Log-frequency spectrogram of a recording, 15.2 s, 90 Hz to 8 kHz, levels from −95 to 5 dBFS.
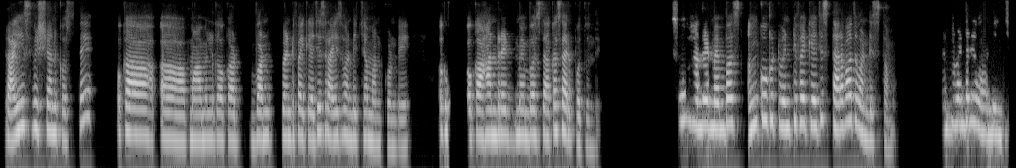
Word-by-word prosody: Rice 250 +8 +3
విషయానికొస్తే 235 +1 -2 0.5
ఒక - - -11 0.6
ఆహ్, 190 -2 +2
మామూలుగా 190 +1 -1
ఒక 195 - -6 0.4
125 200 +1 -1
కేజీస్ 225 +4 -1
రైస్ 200 +1 -2
వండచ్చామనుకోండి. 175 -4 -5 0.6
ఒక 235 - -2 0.4
ఒక 210 0 +2
100 215 -1 +1
మెంబర్స్ 210 0 -1
దాకా 205 +4 0
సరిపోతుంది. 175 -7 -3 1.1
సో, 305 - -9 0.2
100 275 0 +4
మెంబర్స్ 285 +3 +3 0.2
ఇంకొక 315 +3 +2
25 285 +2 +2
కేజీస్ 300 +4 +1
తర్వాత 295 +5 +5
వండిస్తాం. 195 -3 -6 0.8
వెంట 250 +2 -5
వెంటనే 295 +1 +1
వండించ 215 -1 -1
215 Hz, 105 wpm, -23 LUFS, 195-265 Hz, 1.1 s, తర్వాత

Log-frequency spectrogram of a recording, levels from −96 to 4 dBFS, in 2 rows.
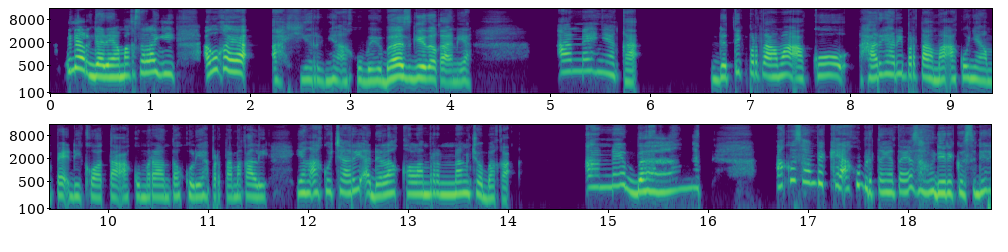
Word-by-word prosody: bener 415 +3 +7
nggak 275 -1 +7
ada 260 - +7
yang - - +3
maksa 295 +4 -1
lagi. 315 -3 +2 0.3
Aku 400 - +4
kayak, 360 -5 +8 0.3
"Akhirnya 220 -2 -6
aku 220 - -8
bebas." 215 +6 +5
gitu 240 0 +6
kan 205 -3 +1
ya. 210 - -5 0.9
Anehnya 355 -3 -2
Kak, - - -1 0.8
detik 255 +8 -2
pertama 295 -2 +3
aku 280 - -1 0.2
hari-hari 300 +5 -1
pertama 250 -5 +1
aku 235 +2 -2
nyampe 210 0 -3
di 210 - -5
kota 200 0 -3
aku 210 - -8
merantau 205 +1 -3
kuliah 210 0 -3
pertama 205 0 -7
kali, 205 -2 -2 0.3
yang 260 0 +1
aku 270 +2 -3
cari 270 +2 -1
adalah 245 +1 0
kolam 245 -1 -1
renang 245 0 0
coba 220 -6 -3
Kak. - - -37 0.7
Aneh 370 +3 -3
banget. 290 +5 0 0.7
Aku 390 -7 -1
sampe 480 -2 0
kayak 355 -5 +1
aku - - +1
bertanya-tanya 275 -2 -2
sama 275 -2 -1
diriku 255 0 +1
sendiri 250 +5 -2
260 Hz, 155 wpm, -23 LUFS, 220-300 Hz, 0.9 s, kayak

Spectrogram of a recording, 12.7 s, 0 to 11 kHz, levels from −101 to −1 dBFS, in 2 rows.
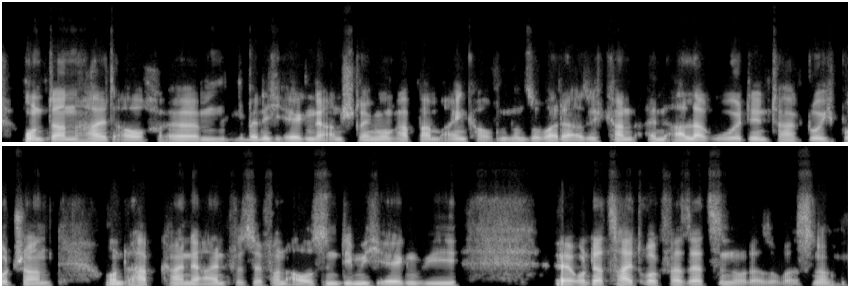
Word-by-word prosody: und 110 -2 +3
dann 110 0 +4
halt 115 0 +2
auch, 110 -2 0 0.2
ähm, 105 0 +1 0.2
wenn 110 +1 +1
ich 105 -3 -3
irgend 105 -2 +1
'ne - - +2
Anstrengung 95 -2 -2
habe 95 - -1
beim 85 -1 -1
Einkaufen, 85 -4 -4
und 85 -1 -5
so 85 -1 -3
weiter. 90 0 +2
Also, 85 +2 -3
ich - - -9
kann 100 -2 0
in 100 -3 -3
aller 105 +3 +4
Ruhe 105 0 -10 0.2
den 105 -2 -1
Tag 100 -2 -3
durchbutschern 105 -1 +1 0.4
und - - +2
habe - - +3
keine 100 -2 +2
Einflüsse 115 +2 -1
von 105 -1 -3
außen 110 0 0
die 105 - 0
mich 100 -1 -1
irgendwie, 100 -2 0 0.7
äh, - - +7
unter - - +4
Zeitdruck - - +3
versetzen 90 -2 0
oder 75 -1 -4
so 75 -2 -9
was, 70 0 -5
ne? 85 -1 0
100 Hz, 200 wpm, -27 LUFS, 90-105 Hz, 0.7 s, äh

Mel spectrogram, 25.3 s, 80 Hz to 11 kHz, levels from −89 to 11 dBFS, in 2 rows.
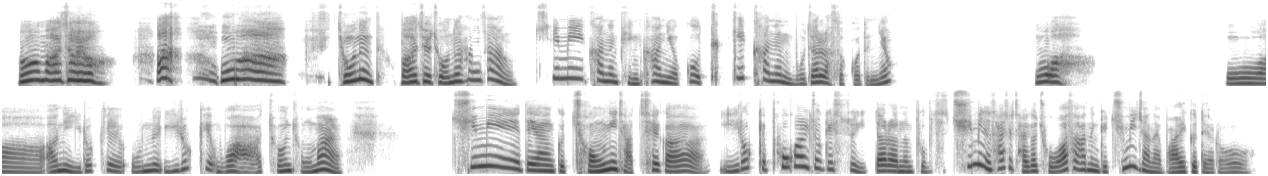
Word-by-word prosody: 어 310 +5 +7
맞아요. 310 -7 +6 0.5
아 400 - +3 0.4
우와. 325 -4 +5 0.5
저는 285 +4 +5 0.3
맞아요. 250 +2 +3
저는 235 +3 +2
항상 315 - -4 0.2
취미 390 -1 -5
칸은 275 -8 -2
빈칸이었고 230 +2 -3
특기 400 0 -9
칸은 275 - -3
모자랐었거든요. 180 - -4 1.4
와. 245 0 +2 1.5
우와. 190 -4 -3
아니 215 +4 +2
이렇게 210 +3 -5
오늘 210 +5 -1
이렇게 265 +8 -6
와 185 -3 -3
전 215 +1 0
정말 215 -1 +1 1.1
'취미에 375 -5 +1
대한 230 -3 +3
그 205 - -2
정의 225 +8 +5
자체가 205 - -2
이렇게 245 +8 -4
포괄적일 350 -5 0
수 245 -2 -8
있다.'라는 200 +1 0
부 190 0 -10 0.2
취미는 410 -6 0
사실 310 +4 -5
자기가 200 +2 -1
좋아서 235 - -1
하는 245 -4 +1
게 190 - -5
취미잖아요 225 - -2
말 170 +2 -1
그대로. 160 -3 -7
235 Hz, 235 characters per minute, -23 LUFS, 195-300 Hz, 1.5 s, 어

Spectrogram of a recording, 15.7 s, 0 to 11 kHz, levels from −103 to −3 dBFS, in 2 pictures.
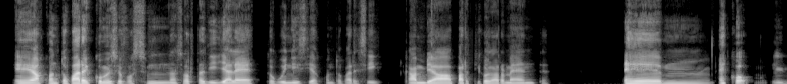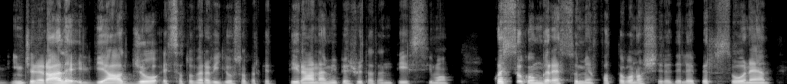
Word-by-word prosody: Ehm, 140 -1 +2
a 130 - +6
quanto 150 +2 -3
pare 160 +4 +7
è - - -7
come 130 -2 -1
se 125 +1 -6
fosse 120 +1 -14
una 120 -1 -6
sorta 125 +2 -6
di 120 -1 -5
dialetto, 105 -2 -1
quindi 110 +1 -5
sì, 105 0 -8
a 100 - -9
quanto 105 0 -18
pare, 105 -1 -10
sì, 95 +1 -13 0.2
cambia 100 -1 +3
particolarmente. 100 0 -5 0.7
Ehm, 140 -1 +1
ecco, 170 0 -2 0.2
i 125 -2 -17
in 125 -2 -4
generale 120 - +7
il 110 +1 -4
viaggio 120 +2 +4
è - - -8
stato 110 - -11
meraviglioso, 110 -1 -5
perché - - -16
Tirana 115 +2 +1
mi 115 - -5
è - - -8
piaciuta 110 0 -8
tantissimo. 105 -1 -11 0.4
Questo 210 0 +2
congresso 150 -6 0
mi 120 -2 -3
ha - - -7
fatto 125 +2 -9
conoscere 120 -1 -5
delle 110 0 -6
persone 110 -2 -3
115 Hz, 170 wpm, -24 LUFS, 105-130 Hz, 0.7 s, pare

